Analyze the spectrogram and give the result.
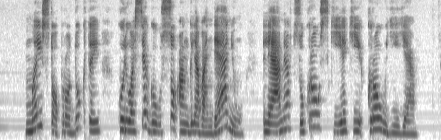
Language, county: Lithuanian, Panevėžys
